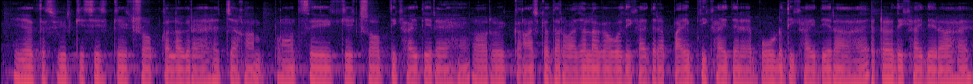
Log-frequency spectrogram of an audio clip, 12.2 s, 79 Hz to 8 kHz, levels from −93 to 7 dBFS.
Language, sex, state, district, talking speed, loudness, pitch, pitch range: Hindi, male, Maharashtra, Nagpur, 210 wpm, -41 LUFS, 95 Hz, 95-100 Hz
